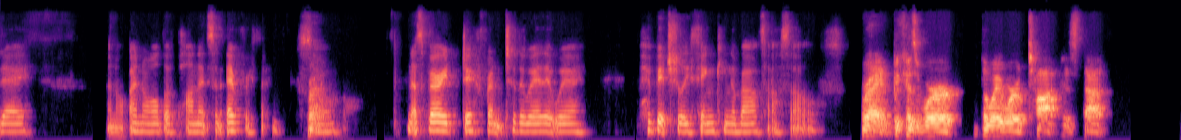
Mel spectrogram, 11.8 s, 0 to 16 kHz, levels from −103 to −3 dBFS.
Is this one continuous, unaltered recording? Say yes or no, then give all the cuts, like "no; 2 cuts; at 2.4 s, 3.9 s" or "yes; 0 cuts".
no; 3 cuts; at 2.9 s, 6.2 s, 8.5 s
